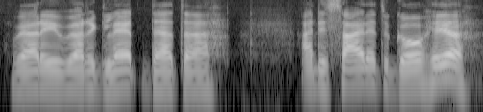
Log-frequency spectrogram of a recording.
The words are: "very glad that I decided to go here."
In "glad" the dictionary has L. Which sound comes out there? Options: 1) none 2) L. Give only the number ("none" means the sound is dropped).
2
